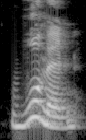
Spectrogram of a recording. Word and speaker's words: woman: Don't confuse women with woman. Wo, wi. So notice those 2 vowels at the beginning are different. So the plural. Women, women, singular. Woman, woman.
